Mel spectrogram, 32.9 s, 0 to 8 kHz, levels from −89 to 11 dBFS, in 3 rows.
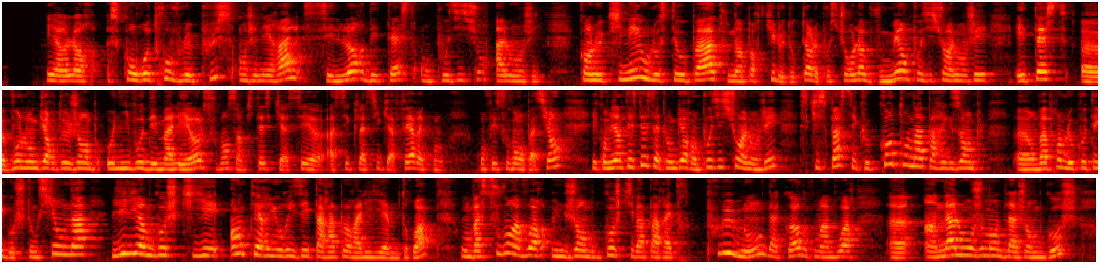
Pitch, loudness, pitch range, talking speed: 215 Hz, -33 LUFS, 190-255 Hz, 235 wpm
